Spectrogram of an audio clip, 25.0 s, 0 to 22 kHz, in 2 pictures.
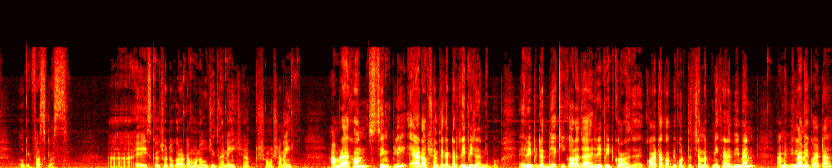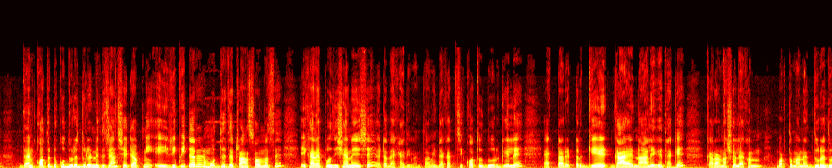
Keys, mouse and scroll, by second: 0.0 click, 2.3 click, 2.8 click, 3.3 click, 6.4 click, 6.9 click, 10.4 click, 12.8 click, 18.1 click.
